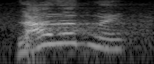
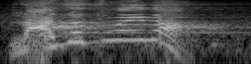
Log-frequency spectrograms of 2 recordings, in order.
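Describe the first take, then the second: First: Said in the usual way. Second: Scornful cry. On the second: Real, not acted. Preacher mocking shameless girls.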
